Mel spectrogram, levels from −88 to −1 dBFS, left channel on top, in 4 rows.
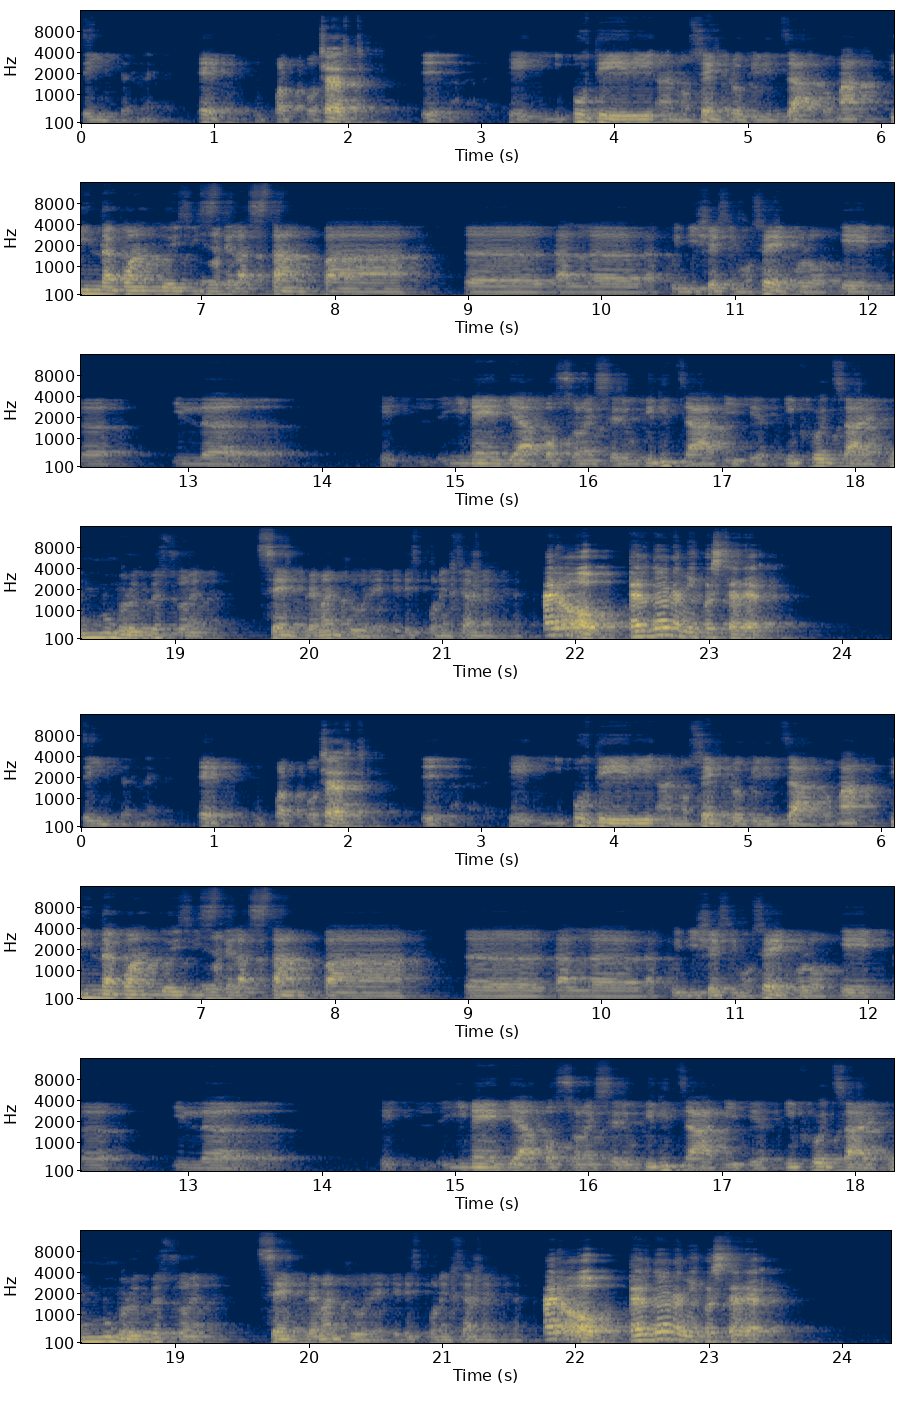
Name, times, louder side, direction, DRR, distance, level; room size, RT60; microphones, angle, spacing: voice 1, 0.0-0.5 0.9-1.0 1.5-1.8 2.6-2.7 3.2-5.8 6.1-8.5 9.0-12.4 12.9-13.7 14.4-14.5 14.9-19.2 19.6-21.4, equal, 5° left, -2 dB, 4.0 m, -31 dB
voice 2, 21.7-23.4, left 1 dB, 30° left, 1 dB, 6.2 m, -22 dB
29.5 x 11.0 x 4.1 m, 0.63 s
head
